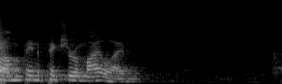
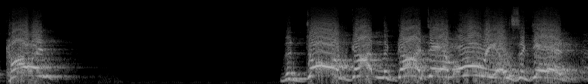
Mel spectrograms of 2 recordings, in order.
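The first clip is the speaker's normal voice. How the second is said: much higher, louder, slow enraged yell; angry dad shout; 12 semitones higher, 6 dB louder than usual. Retold or imitated. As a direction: roar at the son like a furious father. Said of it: "He goes".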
